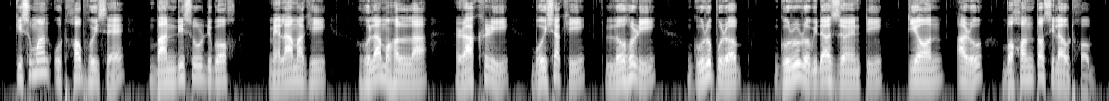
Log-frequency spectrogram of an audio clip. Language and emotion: Assamese, neutral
